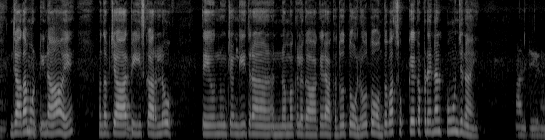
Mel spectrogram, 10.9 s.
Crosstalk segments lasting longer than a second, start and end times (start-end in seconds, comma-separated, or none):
none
